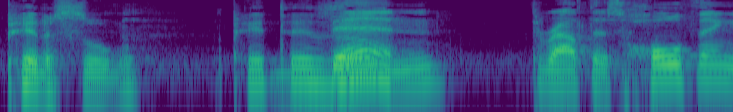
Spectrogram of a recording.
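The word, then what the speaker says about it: Pitezel: We got a gentleman by the name of Ben Petzel. Pittizel. Something like that. So I believe it's pronounced Pittizel.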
